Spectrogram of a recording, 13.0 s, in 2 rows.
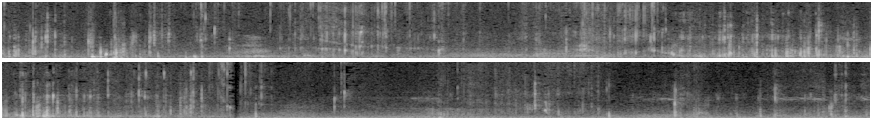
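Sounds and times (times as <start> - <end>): wet chewing and mouth clicks: 0.0 - 13.0
low hum: 8.3 - 13.0.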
